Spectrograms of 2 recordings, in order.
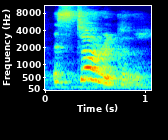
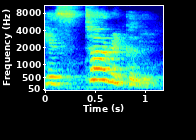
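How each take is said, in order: First: The word starts without an h sound. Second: The word starts with an h sound. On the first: It takes the article an. "There are people who pronounce it as historical" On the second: It takes the article a. "Generally, we say a historical place"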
